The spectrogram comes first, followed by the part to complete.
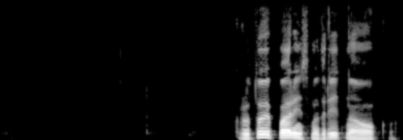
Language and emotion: Russian, neutral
